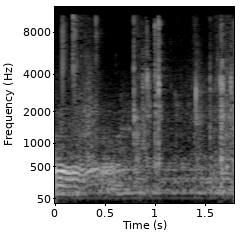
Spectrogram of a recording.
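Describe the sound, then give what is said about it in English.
Three dice being picked up and handled: a run of small, sharp clacks and rattles scattered through the moment, with a brief murmur of a voice at the start. “Why are you taking 3 dice?”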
